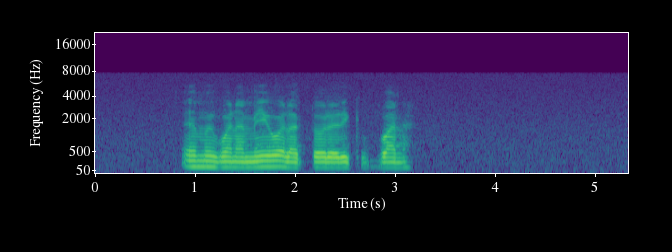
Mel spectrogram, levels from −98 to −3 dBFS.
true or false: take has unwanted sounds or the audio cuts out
false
